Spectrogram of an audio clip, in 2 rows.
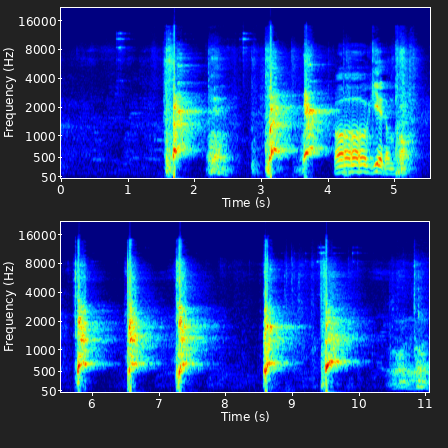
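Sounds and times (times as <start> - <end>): dog barking sharply: 1.6 - 2.2, 3.1 - 4.1, 5.8 - 7.9, 8.6 - 9.9.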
